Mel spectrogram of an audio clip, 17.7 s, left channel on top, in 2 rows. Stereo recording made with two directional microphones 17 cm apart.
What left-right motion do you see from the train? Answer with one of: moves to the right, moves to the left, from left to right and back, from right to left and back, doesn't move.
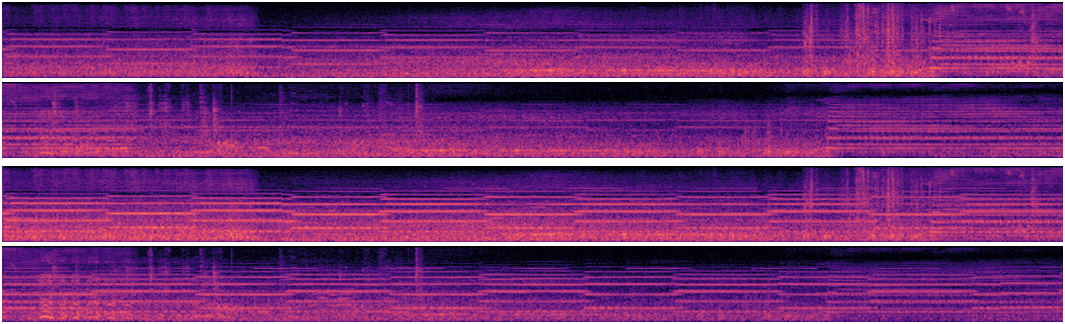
moves to the left.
